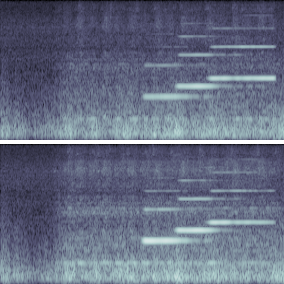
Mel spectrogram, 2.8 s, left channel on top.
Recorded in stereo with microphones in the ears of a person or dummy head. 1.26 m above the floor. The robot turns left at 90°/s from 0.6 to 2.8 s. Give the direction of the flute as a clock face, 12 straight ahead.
4 o'clock.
